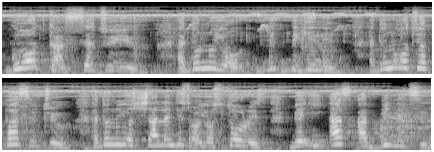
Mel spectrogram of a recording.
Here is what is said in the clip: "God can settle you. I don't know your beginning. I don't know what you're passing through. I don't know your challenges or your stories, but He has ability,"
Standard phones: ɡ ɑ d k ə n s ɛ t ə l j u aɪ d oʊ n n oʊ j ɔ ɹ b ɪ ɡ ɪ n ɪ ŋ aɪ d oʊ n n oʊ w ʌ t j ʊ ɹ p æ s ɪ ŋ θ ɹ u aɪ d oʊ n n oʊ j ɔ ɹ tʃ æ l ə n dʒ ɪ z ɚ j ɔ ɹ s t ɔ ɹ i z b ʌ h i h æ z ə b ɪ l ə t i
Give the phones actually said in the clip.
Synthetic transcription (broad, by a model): ɡ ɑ d k ə n s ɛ t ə j u aɪ d oʊ n n oʊ j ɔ l b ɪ ɡ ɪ n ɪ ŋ aɪ d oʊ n n oʊ w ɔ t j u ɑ p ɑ s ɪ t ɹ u aɪ d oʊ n n oʊ j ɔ tʃ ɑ l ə n dʒ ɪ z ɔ j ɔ s t ɔ ɹ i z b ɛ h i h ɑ s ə b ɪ l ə t i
